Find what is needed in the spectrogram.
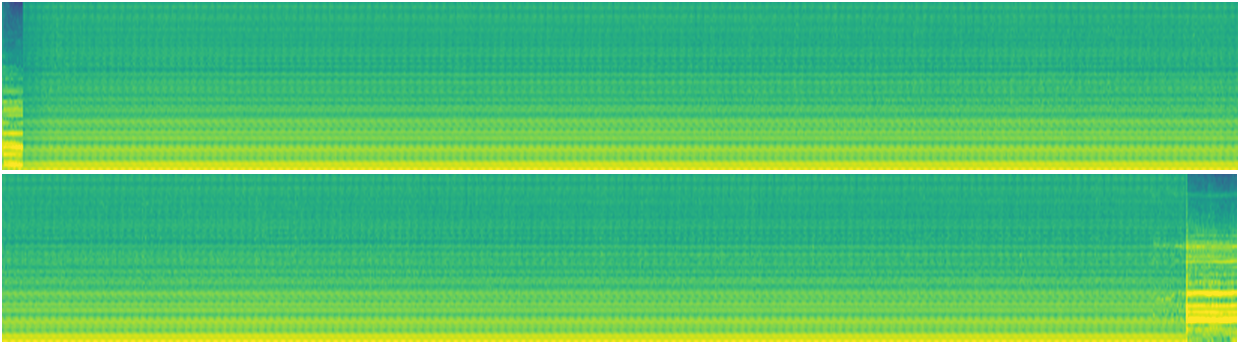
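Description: A steady, unchanging electronic drone of fixed tones and hiss, strongest at the low end. It cuts in abruptly at the start and never varies. This is a recording or encoding glitch: the audio is stuck and the band's playing is not heard.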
